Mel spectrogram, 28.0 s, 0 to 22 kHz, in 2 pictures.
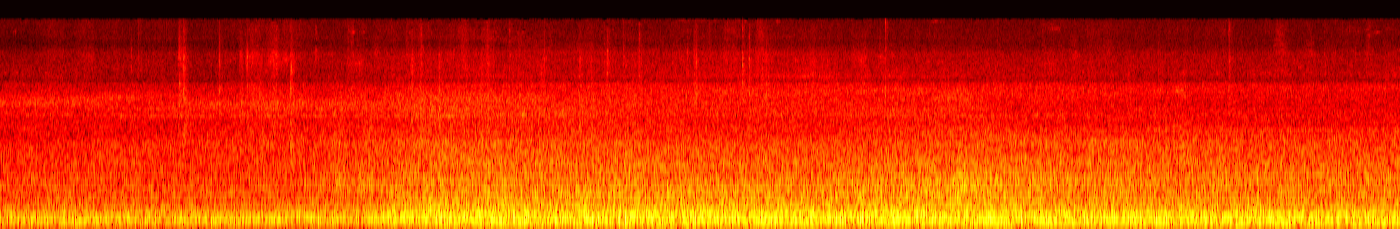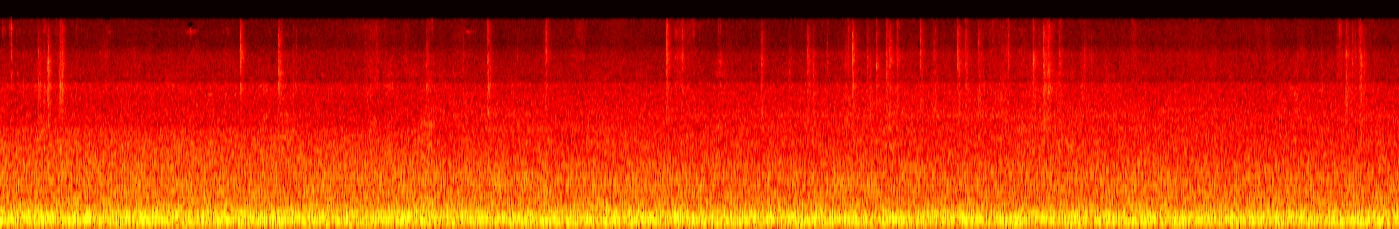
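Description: Steady rumble and air noise of an N700-series Shinkansen running at speed, heard inside the passenger cabin. It gets clearly louder about four seconds in, as the train enters a tunnel.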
